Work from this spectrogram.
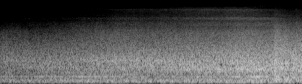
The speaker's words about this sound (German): Gut, dann genießen wir jetzt weiter die Aussicht auf die Autobahn 45.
